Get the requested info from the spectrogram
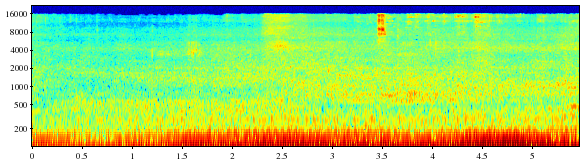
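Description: Shannon-class lifeboat's twin diesel engines running in the boathouse before a slipway launch, a steady low rumble that grows gradually louder.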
